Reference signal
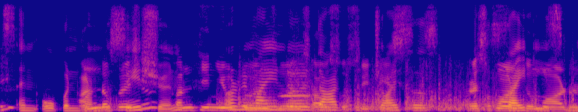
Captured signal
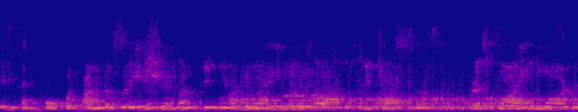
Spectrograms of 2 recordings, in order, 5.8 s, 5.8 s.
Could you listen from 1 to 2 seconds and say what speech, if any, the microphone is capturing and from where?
echo only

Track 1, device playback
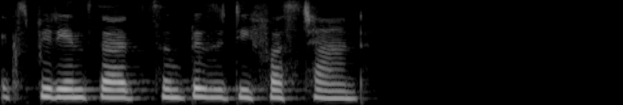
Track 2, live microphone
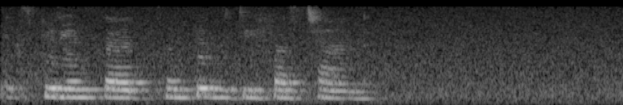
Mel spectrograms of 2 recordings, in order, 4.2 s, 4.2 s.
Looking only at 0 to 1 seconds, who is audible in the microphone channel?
echo only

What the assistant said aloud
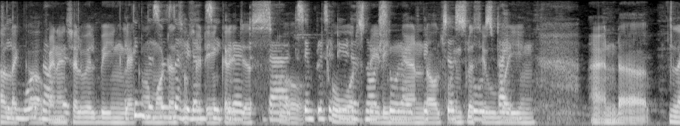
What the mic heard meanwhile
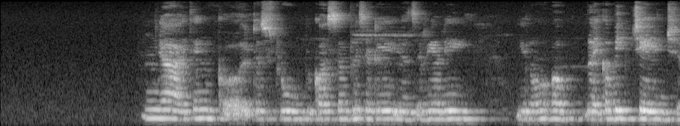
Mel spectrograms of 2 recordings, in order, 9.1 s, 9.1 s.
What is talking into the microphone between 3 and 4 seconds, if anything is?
user only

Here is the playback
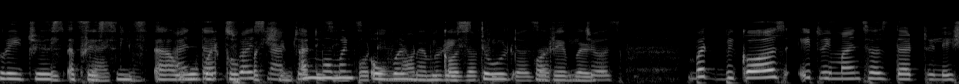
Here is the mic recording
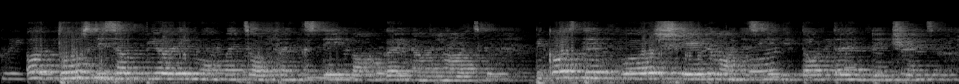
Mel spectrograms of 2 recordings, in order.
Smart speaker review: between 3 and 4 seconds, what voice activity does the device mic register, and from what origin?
both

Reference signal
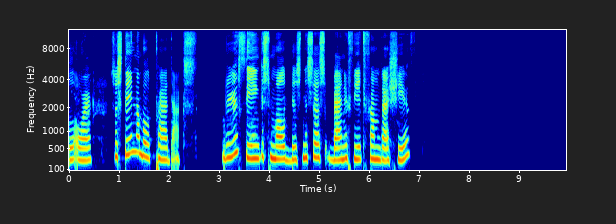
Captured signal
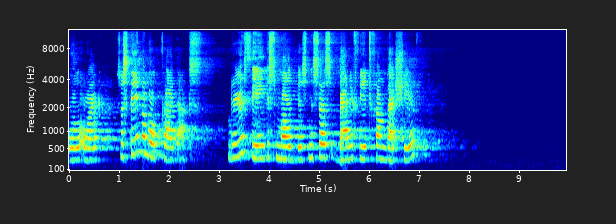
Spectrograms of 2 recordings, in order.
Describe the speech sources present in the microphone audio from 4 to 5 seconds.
echo only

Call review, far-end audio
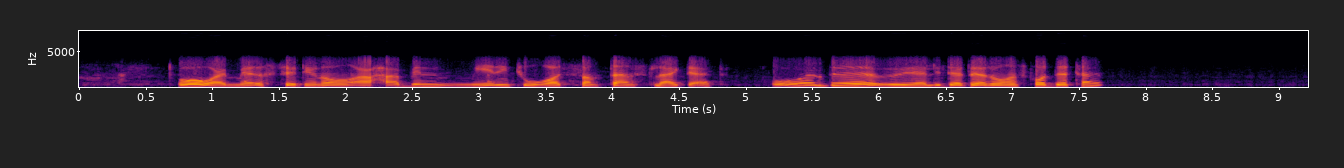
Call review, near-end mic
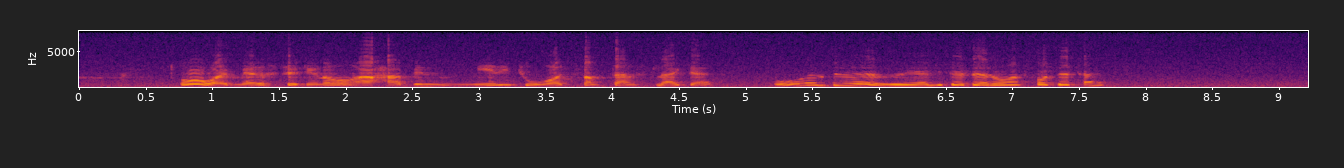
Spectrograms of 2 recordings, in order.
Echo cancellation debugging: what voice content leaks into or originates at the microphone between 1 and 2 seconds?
echo only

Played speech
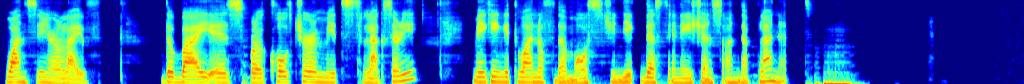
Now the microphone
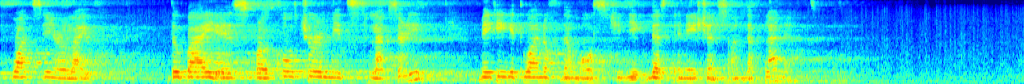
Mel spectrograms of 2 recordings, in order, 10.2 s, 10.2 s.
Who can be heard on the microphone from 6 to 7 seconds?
echo only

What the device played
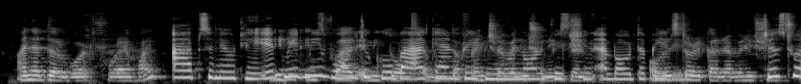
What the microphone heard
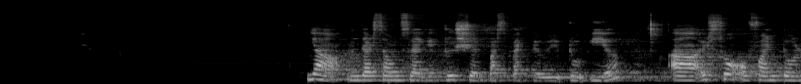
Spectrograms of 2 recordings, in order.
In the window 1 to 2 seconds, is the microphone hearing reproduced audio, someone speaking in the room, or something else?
neither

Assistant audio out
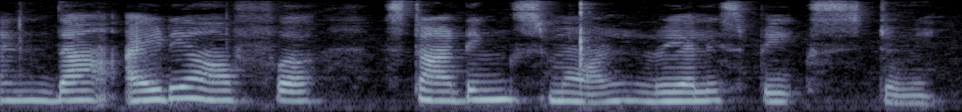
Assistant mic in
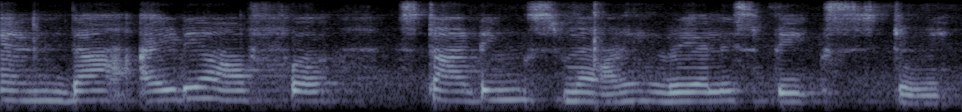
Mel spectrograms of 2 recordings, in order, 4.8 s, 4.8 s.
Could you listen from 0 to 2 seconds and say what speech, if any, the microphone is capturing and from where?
echo only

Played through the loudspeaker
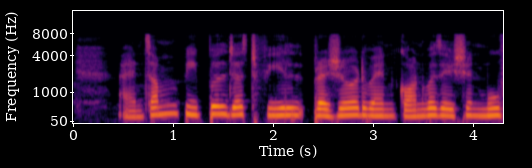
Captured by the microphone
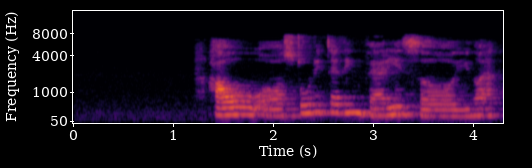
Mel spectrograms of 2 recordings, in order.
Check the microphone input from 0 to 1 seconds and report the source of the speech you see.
neither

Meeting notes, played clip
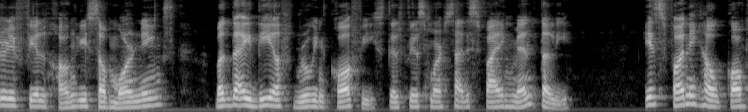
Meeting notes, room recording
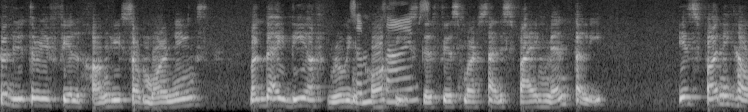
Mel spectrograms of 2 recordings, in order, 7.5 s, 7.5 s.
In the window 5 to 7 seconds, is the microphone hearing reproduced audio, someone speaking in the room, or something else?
echo only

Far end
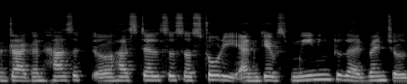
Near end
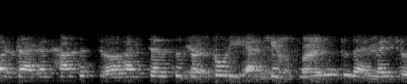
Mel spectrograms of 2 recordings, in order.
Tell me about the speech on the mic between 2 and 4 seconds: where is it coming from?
both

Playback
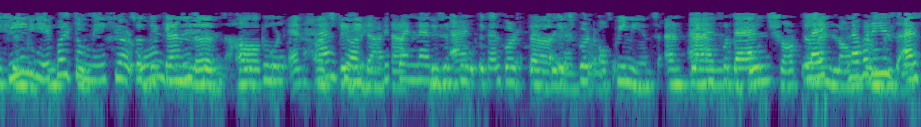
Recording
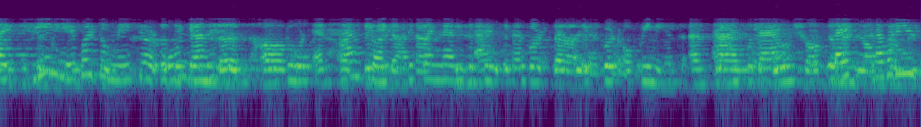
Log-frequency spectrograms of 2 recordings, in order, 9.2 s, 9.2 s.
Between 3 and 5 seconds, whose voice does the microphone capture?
echo only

